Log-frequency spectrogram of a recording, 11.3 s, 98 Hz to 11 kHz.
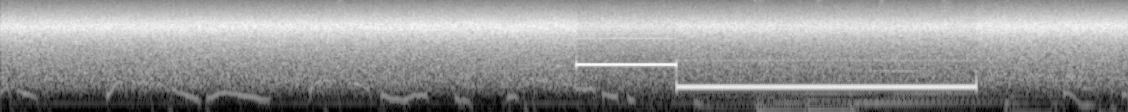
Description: Two-tone page, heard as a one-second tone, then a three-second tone, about 730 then 290 Hz, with radio hiss.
